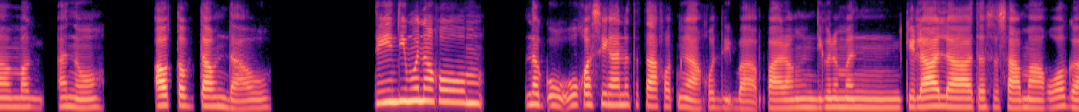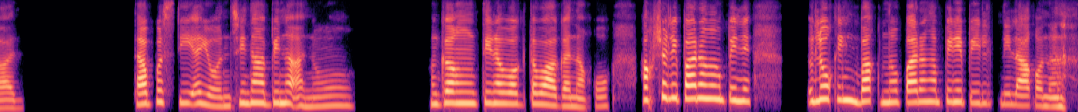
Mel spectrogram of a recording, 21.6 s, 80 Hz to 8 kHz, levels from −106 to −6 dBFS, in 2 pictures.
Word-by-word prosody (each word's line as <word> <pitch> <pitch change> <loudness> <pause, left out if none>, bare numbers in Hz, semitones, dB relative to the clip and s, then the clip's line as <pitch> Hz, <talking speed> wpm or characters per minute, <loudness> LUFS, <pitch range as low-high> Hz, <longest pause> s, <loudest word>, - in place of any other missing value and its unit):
mag 185 -2 -8 0.2
ano, 175 -2 -7 0.5
out 210 +1 +4
of 200 -2 -4
town 195 -2 -2
daw 165 +2 -8 1.0
di 260 +2 -1
hindi 295 +1 +3
muna 305 -1 +3
ako 290 0 -2 0.2
m - - -1 0.6
nag 230 -2 -3
oo 210 +1 -6
kasi 230 +1 -3
nga 225 - 0
natatakot 205 -4 -5
nga 165 -4 -3
ako 160 +3 -13
di 165 - -12
ba 150 -2 -7
parang 165 +1 -3
hindi 170 - -8
ko 180 - -3
naman 175 0 -4 0.5
kilala 185 -1 +2
tapos 175 0 -9
sasama 165 0 -3
ako 170 +2 -12
agad 165 -3 -4 1.2
tapos 250 +4 +3
'di 255 -2 -2
ayun, 205 -6 -2
sinabi 260 0 +2
na 255 -6 +2
ano, 205 +2 -8 0.8
hanggang 255 +1 +4
tinawag-tawagan 240 -6 +2
ako. 195 +3 -10 0.3
Actually, 365 +3 +5
parang 350 0 +8
ang - - -12
pini 300 -2 +3 0.6
looking 320 -1 +4
back 295 -2 +5
no 275 +1 0
para 275 +1 +7
ngang 285 -1 0
pinipilit 260 -3 -2
nila 225 -3 +1
ako 205 -1 -4
na 185 0 -2
210 Hz, 140 wpm, -22 LUFS, 180-260 Hz, 1.2 s, parang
